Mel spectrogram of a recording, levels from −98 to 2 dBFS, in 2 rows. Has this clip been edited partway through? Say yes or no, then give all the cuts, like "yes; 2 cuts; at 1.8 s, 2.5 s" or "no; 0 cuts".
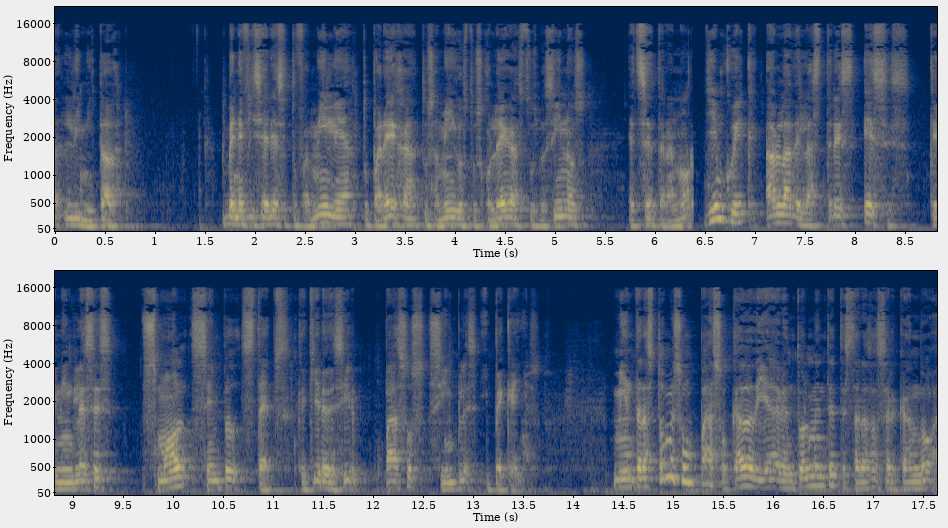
yes; 1 cut; at 6.3 s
